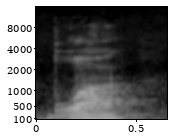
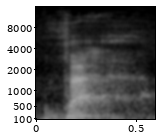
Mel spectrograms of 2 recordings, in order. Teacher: So b-b-b as in bois, the second one in the list, your lips are coming together, b-b-b. But v-v-v-verre, your lower lip is touching your teeth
